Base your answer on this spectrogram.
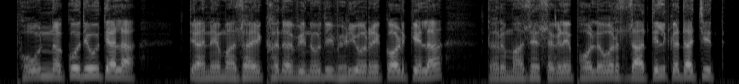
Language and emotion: Marathi, fearful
